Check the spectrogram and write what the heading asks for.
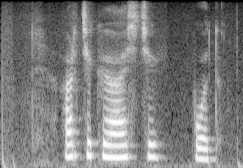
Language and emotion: Russian, neutral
